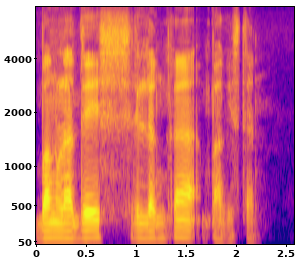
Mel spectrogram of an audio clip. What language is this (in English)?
Nepali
